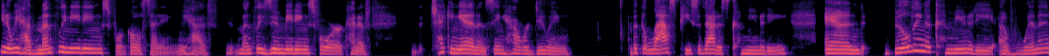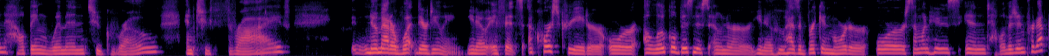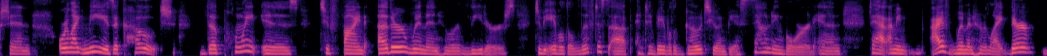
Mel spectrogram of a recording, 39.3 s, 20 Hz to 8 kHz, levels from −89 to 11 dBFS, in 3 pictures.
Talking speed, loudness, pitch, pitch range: 190 wpm, -29 LUFS, 185 Hz, 170-210 Hz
